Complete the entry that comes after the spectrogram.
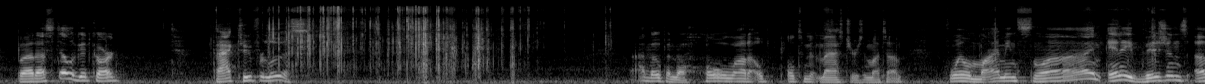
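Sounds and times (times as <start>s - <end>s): foil wrapper tearing and crinkling: 2.2s - 6.1s.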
